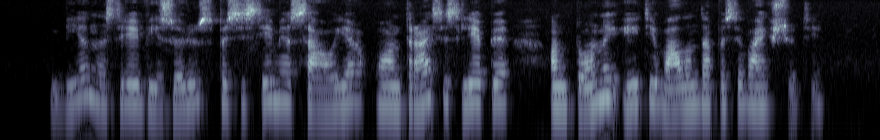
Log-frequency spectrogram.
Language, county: Lithuanian, Utena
